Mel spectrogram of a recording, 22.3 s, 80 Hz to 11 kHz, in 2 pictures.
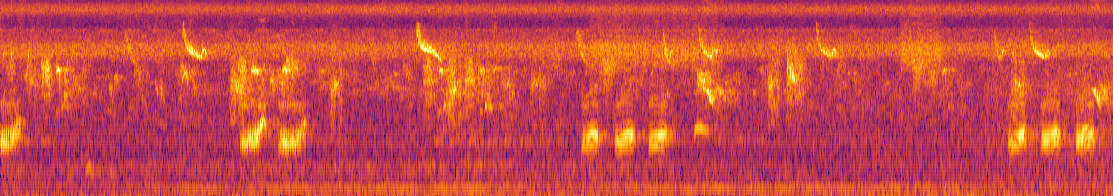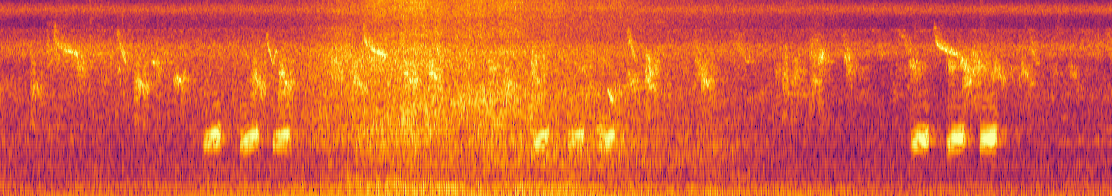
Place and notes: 卓蘭鎮第三公墓, Miaoli County - A variety of bird sounds
Birds sound, Next to the grave, A variety of bird sounds, Binaural recordings, Sony PCM D100+ Soundman OKM II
